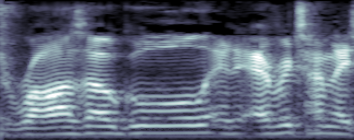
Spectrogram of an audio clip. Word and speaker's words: Ra's al Ghul: Like, there's nothing to do with Ra's al Ghul or anything.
